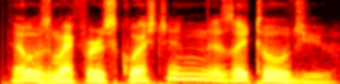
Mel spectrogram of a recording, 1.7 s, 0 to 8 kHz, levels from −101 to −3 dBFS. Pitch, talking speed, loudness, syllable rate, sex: 125 Hz, 315 wpm, -16 LUFS, 6.0 syllables/s, male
